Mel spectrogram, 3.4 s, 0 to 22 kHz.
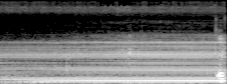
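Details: Early 1940s Trutone D1203 transformerless radio with folding chassis, pushbutton tuning, powered up for testing: steady low mains hum with buzzy edge, then thump and crackle; owner suspects shorting tuning capacitor.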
